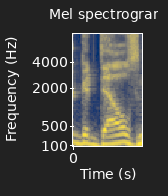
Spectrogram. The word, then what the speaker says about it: Goodell: But to not know Roger Goodell's name is pronounced Goodell, I mean, not Goodell,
